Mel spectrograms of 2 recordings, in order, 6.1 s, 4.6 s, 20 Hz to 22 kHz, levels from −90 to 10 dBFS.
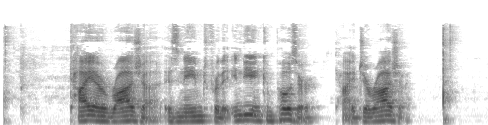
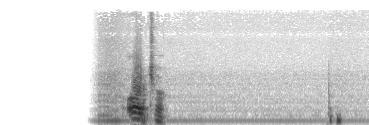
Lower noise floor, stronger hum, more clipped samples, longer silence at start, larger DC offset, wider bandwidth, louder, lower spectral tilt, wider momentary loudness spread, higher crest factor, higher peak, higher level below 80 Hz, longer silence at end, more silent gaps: first, -61 dBFS vs -46 dBFS; second, none vs 60 Hz at -45 dBFS; neither; second, 0.05 s vs 1.25 s; neither; second, 11.5 kHz vs 16 kHz; second, -21 LUFS vs -15 LUFS; about the same, -5.5 dB/octave vs -6 dB/octave; second, 16 LU vs 24 LU; about the same, 20 dB vs 20 dB; about the same, -2 dBFS vs 0 dBFS; about the same, -58 dBFS vs -56 dBFS; about the same, 0.45 s vs 0.35 s; neither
